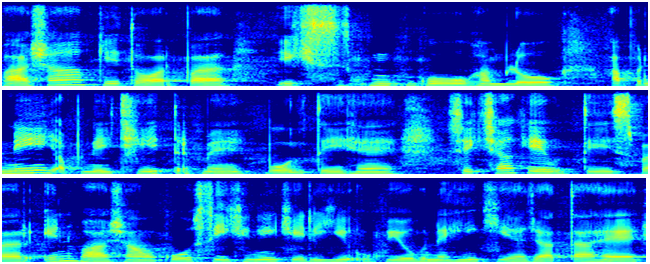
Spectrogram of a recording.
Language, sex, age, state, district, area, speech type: Hindi, female, 30-45, Rajasthan, Jaipur, urban, spontaneous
